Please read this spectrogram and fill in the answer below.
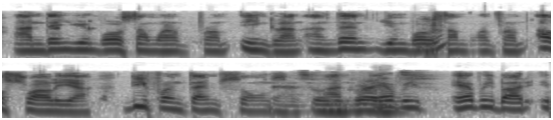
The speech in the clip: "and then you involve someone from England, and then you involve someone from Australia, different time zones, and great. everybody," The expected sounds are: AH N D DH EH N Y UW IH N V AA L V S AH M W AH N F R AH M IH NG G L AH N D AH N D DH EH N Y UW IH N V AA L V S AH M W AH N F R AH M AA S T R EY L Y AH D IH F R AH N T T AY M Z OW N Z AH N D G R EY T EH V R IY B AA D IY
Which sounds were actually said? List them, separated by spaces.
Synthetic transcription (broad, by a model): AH N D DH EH N Y UW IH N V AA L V S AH M W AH N F R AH M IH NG G L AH N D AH N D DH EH N Y UW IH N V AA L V S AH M W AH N F R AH M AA S T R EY L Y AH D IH F R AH N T T AY M S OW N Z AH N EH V R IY EH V R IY B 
